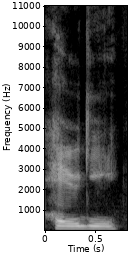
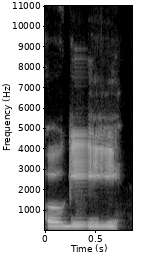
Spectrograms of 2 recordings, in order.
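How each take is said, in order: First: It is said in a local Delco accent. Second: It is said in a general American accent. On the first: She is around family she grew up with. "she'll slip into the uh, the less common" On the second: She is speaking the way she usually does. "most of the time it's"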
